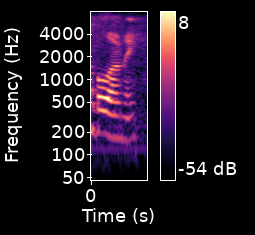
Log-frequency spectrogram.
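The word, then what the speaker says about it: bologna: you were very quiet it spelled like balone I was just like yeah b o l o GNA a okay it was just like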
